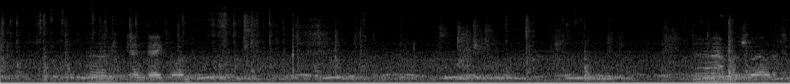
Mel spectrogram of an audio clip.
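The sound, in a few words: racing pigeons cooing in loft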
